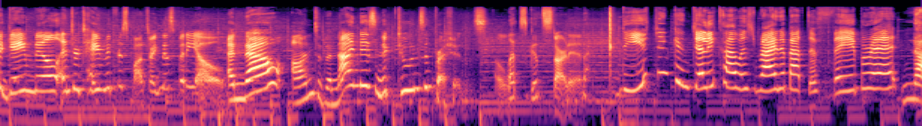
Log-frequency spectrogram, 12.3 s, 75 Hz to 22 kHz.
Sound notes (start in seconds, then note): 8.0 snaps fingers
